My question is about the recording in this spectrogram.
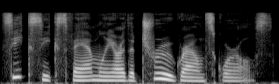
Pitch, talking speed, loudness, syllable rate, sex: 200 Hz, 170 wpm, -15 LUFS, 4.5 syllables/s, female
